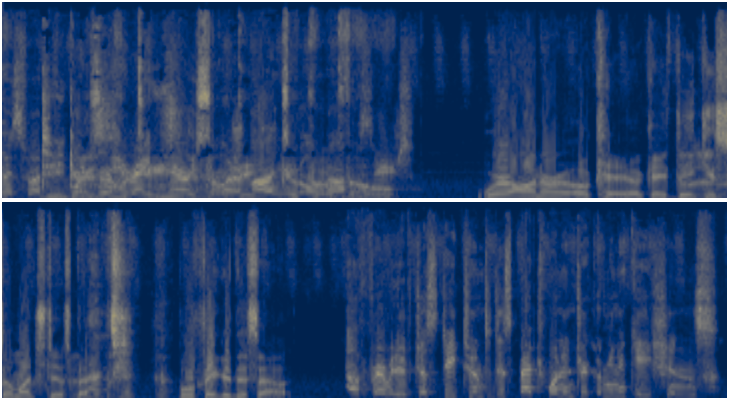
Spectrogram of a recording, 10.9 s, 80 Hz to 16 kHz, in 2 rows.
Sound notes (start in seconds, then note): 5.0 laughs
